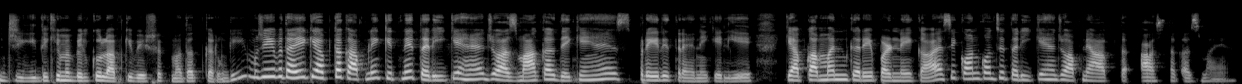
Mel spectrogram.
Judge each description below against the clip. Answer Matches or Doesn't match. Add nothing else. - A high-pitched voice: Matches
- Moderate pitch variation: Doesn't match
